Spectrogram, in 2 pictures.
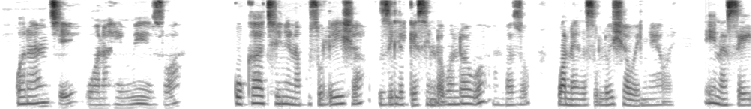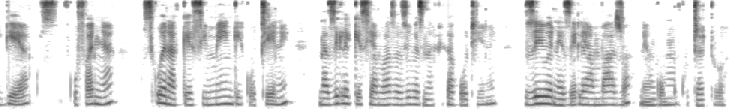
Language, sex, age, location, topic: Swahili, female, 25-35, Wajir, government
